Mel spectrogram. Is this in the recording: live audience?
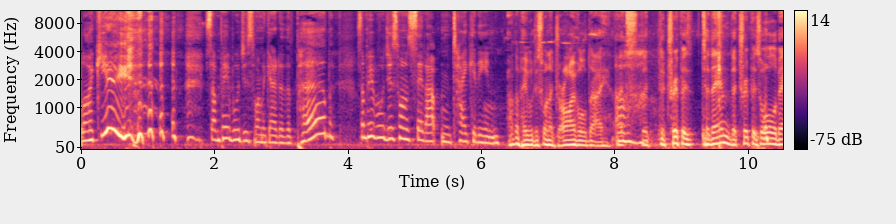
no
